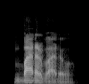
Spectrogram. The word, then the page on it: bárbaro: espagnol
